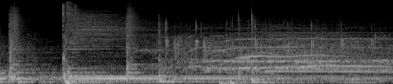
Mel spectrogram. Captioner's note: applause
